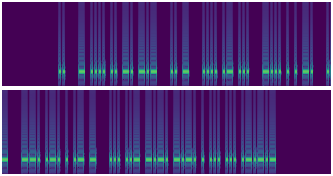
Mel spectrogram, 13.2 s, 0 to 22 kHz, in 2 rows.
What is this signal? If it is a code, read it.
Morse code, heard as a keyed tone, about 30 wpm, 700 Hz. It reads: I THINK IT HAS BEEN A GREAT SUCCESS.
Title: Sentences from Top 1000 Words - Review Part 6 - 30wpm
